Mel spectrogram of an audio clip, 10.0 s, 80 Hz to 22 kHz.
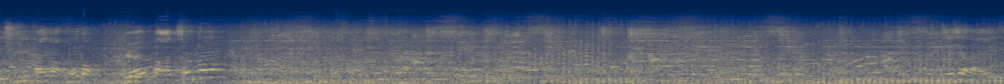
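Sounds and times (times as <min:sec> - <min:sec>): helicopter flying overhead: 0:00.0 - 0:10.0.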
